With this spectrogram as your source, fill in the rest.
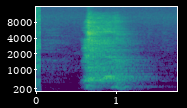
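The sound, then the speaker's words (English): A person coughs once, a soft, breathy, rasping cough that trails off gradually, heard alone in a quiet setting. “If I can stop coughing.”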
